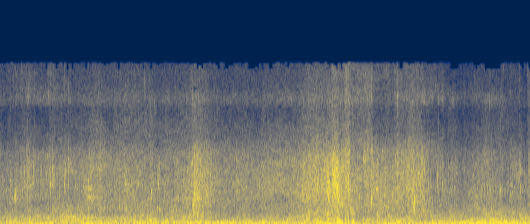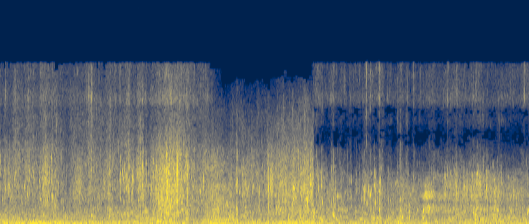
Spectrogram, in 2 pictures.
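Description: Seawater rushing and splashing around a surfboard being paddled through choppy surf, with wind buffeting the microphone. A few louder splashes stand out over the steady rush.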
